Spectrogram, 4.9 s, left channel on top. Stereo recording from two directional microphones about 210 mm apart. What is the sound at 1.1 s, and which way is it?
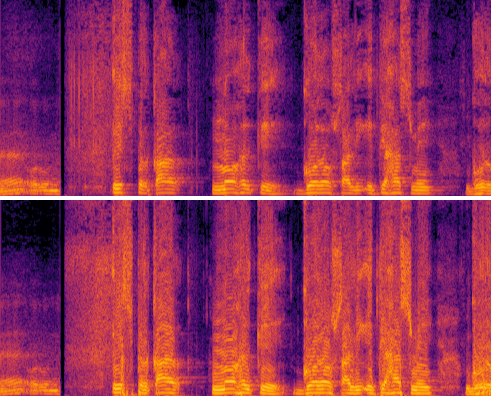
Speech, 45° right (ahead or behind).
